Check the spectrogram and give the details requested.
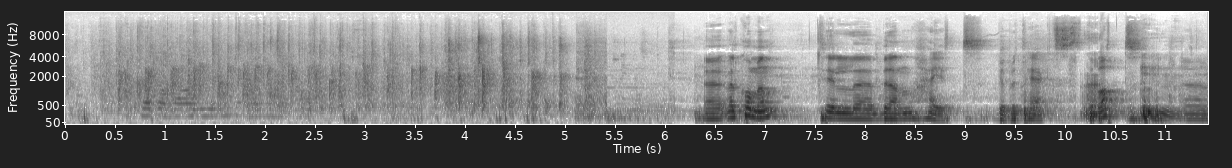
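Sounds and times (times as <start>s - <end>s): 
audience in a library clapping to welcome a debate panel: 0.0s - 5.4s
speech: 6.4s - 11.4s.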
